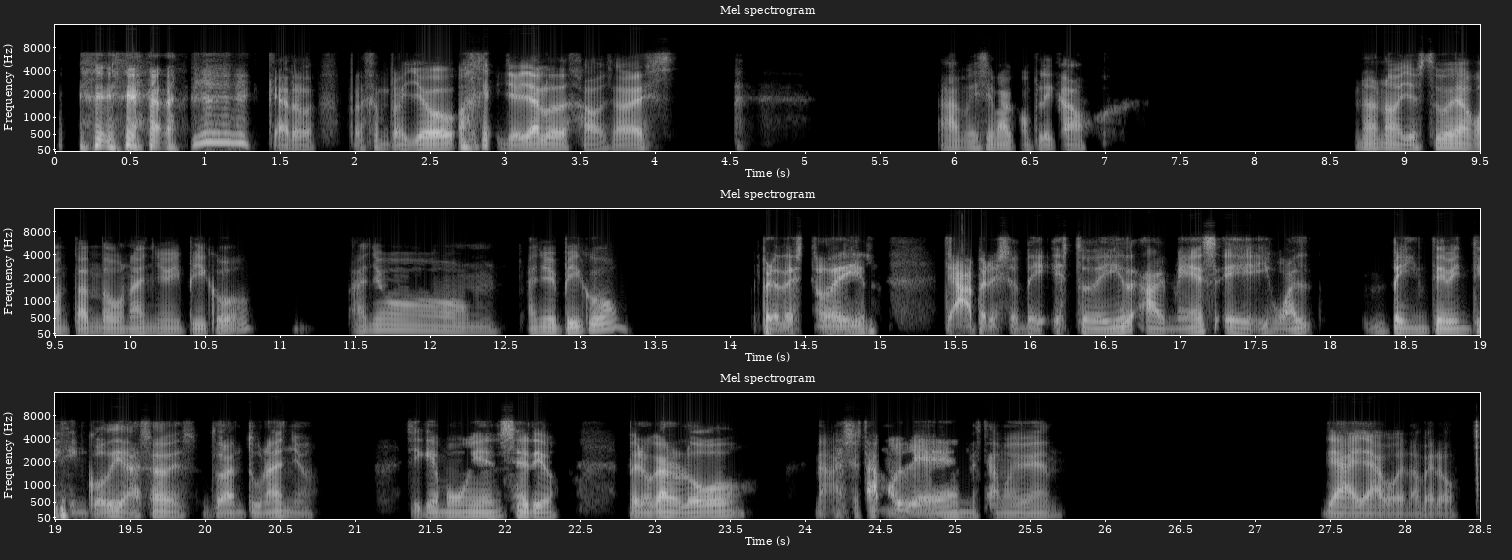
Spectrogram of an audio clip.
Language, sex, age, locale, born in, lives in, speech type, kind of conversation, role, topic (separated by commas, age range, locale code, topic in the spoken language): Spanish, male, 20-24, es-ES, Spain, Spain, conversation, unstructured, none, ¿Qué deporte crees que tiene más potencial para el desarrollo personal?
